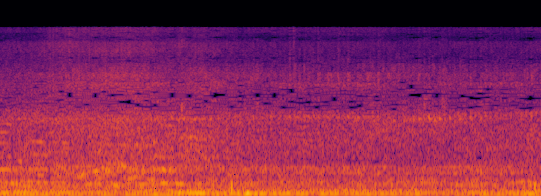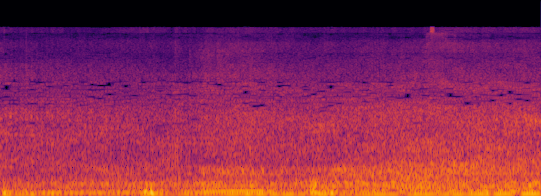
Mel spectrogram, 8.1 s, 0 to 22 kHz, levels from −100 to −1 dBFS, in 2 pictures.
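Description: From start to finish the top end sounds bright but fake, gritty and metallic, with nothing above about 12.3 kHz. That's likely HE-AAC compression at a low rate, fitting roughly 16 kbps, where the treble is rebuilt from copied lower bands.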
